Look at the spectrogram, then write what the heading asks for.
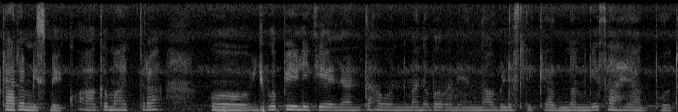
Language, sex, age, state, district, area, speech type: Kannada, female, 18-30, Karnataka, Dakshina Kannada, rural, spontaneous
